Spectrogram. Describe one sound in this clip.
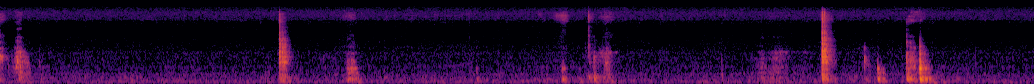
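Small plastic bricks click and rattle in someone's hands.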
